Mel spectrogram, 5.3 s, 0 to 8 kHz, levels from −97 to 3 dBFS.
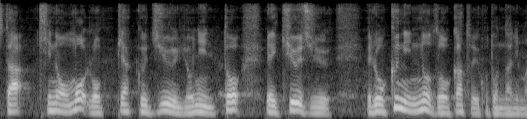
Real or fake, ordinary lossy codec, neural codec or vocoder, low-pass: fake; none; codec, 24 kHz, 6 kbps, HILCodec; 7.2 kHz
